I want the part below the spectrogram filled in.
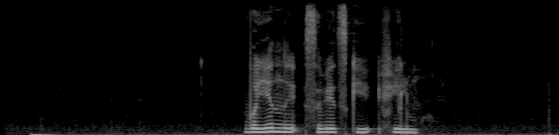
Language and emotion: Russian, neutral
